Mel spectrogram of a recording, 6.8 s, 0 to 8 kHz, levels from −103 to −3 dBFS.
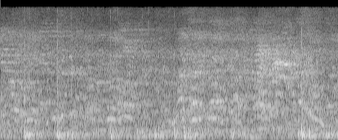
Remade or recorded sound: recorded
